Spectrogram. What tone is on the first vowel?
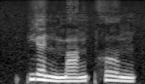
falling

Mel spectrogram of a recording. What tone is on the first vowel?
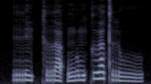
low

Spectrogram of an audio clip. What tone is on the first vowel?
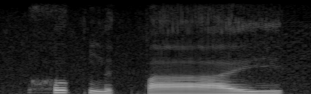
high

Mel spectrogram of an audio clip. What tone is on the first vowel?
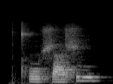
low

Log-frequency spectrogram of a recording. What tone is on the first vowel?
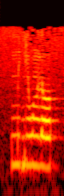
high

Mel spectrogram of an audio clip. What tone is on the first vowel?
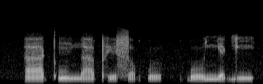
rising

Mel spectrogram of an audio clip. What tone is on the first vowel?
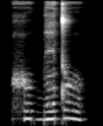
low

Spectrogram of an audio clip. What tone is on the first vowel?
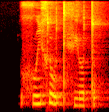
rising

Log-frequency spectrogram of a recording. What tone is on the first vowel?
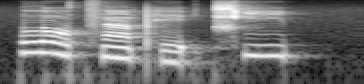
falling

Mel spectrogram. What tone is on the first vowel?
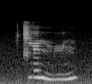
falling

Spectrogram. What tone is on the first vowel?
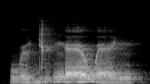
low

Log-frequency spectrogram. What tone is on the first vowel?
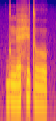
low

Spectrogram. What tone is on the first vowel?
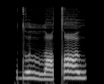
high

